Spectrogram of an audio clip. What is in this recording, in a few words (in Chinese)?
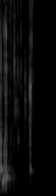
滴水石锥水滴落声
